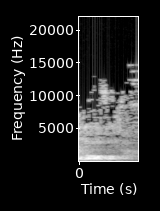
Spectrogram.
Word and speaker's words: Louisville: Did I say that right, Louisville? Y'all didn't even shout on that. I said Louisville right.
